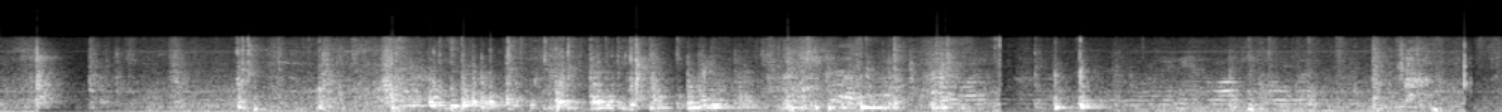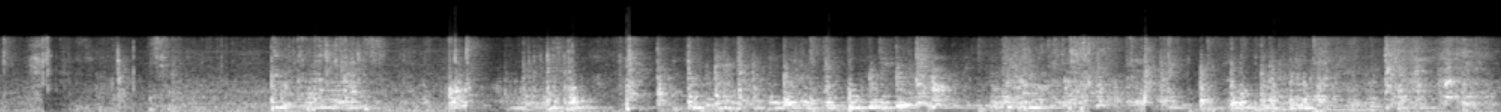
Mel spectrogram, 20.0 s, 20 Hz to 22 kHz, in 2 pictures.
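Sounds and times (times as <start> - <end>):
plastic bottle clattering on floor: 1.6 - 7.4, 11.8 - 20.0.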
